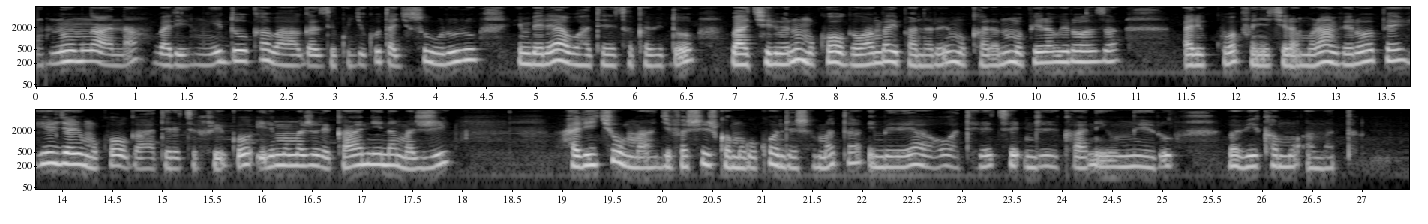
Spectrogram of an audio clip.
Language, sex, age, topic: Kinyarwanda, female, 18-24, finance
